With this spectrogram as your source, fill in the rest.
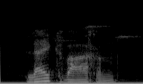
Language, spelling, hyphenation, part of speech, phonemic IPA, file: Dutch, lijkwagen, lijk‧wa‧gen, noun, /ˈlɛɪk.ʋaː.ɣən/, Nl-lijkwagen.ogg
- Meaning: a hearse, a funerary vehicle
